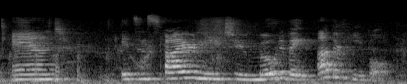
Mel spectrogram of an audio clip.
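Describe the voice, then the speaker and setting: Speaking at a very slow pace, a woman uses a high pitch. Noticeable background noise and audible room echo come through. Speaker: attorney giving a speech. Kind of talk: prepared speech to audience.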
